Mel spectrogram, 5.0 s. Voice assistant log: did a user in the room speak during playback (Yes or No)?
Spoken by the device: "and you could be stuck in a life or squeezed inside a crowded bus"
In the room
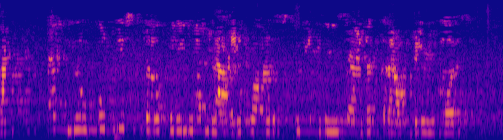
No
